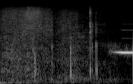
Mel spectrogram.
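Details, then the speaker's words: Ultralight intercom powered by a 12V-to-9V battery adapter: after a few soft clicks, a loud steady high-pitched feedback squeal starts and holds when the adapter plug is pushed fully in, and stops when backed out about a millimeter. "If I push that all the way in so it's bottomed out, it squeals."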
